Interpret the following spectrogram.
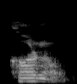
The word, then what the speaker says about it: colonel: So guys, this one, although we have O and O, but the correct pronunciation would be colonel. Colonel. Colonel. Colonel. So, k, and null. Not colonel, not colonel, but colonel.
